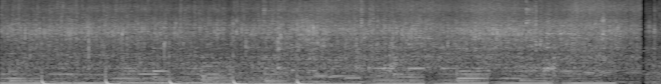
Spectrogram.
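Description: Slit green chillies sizzle loudly in hot oil in a pan of cooked-down tomato for bhetki fish curry, a steady frying hiss with repeated low thumps of stirring throughout.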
